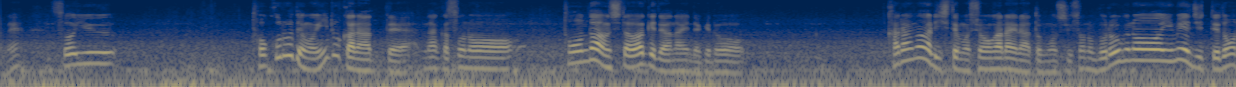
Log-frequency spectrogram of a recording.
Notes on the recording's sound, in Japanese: 運転中。けっこう前に収録してます。大雨の夜の車のなからお届けつっての第３弾。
